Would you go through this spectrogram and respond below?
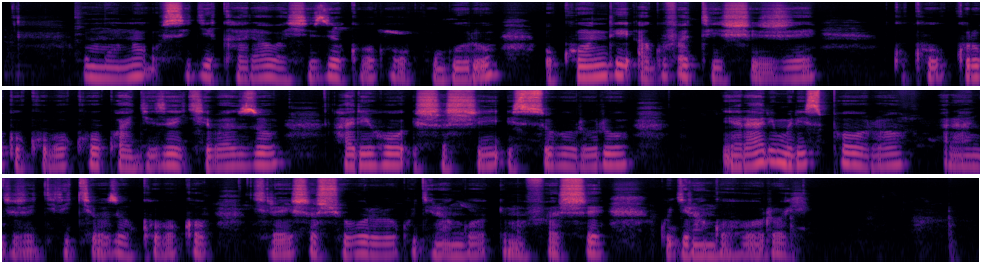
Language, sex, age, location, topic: Kinyarwanda, female, 18-24, Kigali, health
